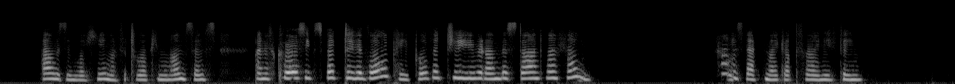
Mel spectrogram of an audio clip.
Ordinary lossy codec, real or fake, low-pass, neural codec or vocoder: Opus, 64 kbps; fake; 7.2 kHz; codec, 16 kHz, 0.5 kbps, FreqCodec, smaller model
